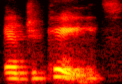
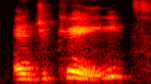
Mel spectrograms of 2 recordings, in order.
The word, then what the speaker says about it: educate: But for the J sound, even though it's still letter D, you can have word like educate, gradual. All right, you can have words like educate and gradual.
